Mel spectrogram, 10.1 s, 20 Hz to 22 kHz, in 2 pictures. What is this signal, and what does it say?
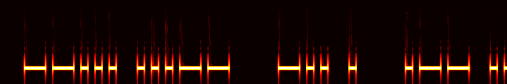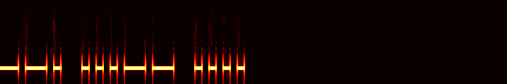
Morse code, heard as a keyed tone, about 17 wpm, 700 Hz. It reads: 73 DE WP3H
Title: Common QSO Phrases Encore 17wpm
